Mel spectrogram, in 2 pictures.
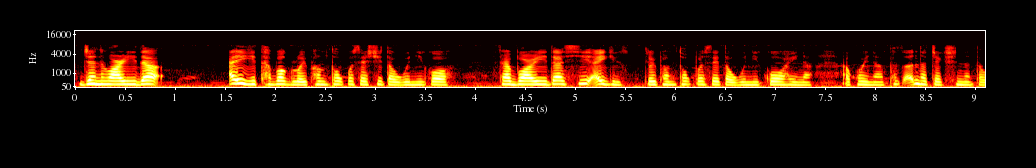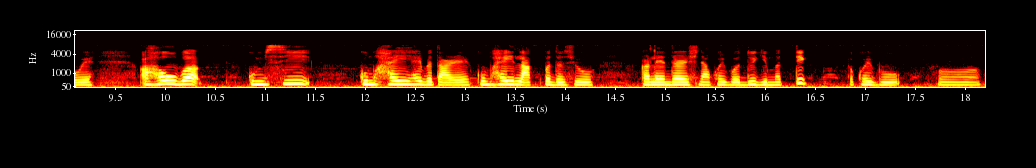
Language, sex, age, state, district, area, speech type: Manipuri, female, 18-30, Manipur, Chandel, rural, spontaneous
